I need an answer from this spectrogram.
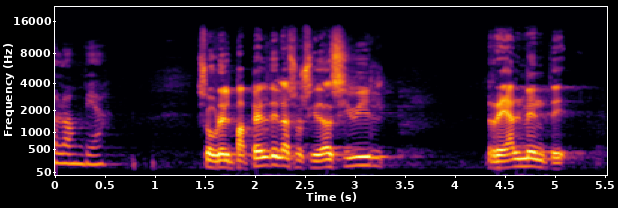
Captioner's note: speaking in foreign language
